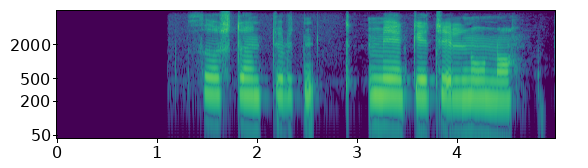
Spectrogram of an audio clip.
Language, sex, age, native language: Icelandic, male, 10, Icelandic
